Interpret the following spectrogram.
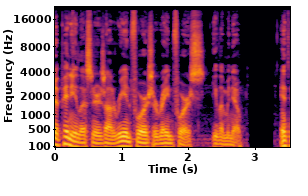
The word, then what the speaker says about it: Reinforce: I think it's Rainforce, Isaac, rather than Reinforce. I've been reading it Reinforce for years, but I'm pretty sure they pronounce it Rainforce. Wow. There's some older spellings of Rainforce that spell it Reineforce. And I think that's a better spelling. Let you know that it's Rainforce and not Reinforce.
